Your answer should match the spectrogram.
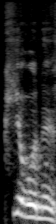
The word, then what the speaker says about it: Pyronnet: Moi, je m'appelle Pironnet, ça s'écrit P-Y-R-O-2-N-E-T.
